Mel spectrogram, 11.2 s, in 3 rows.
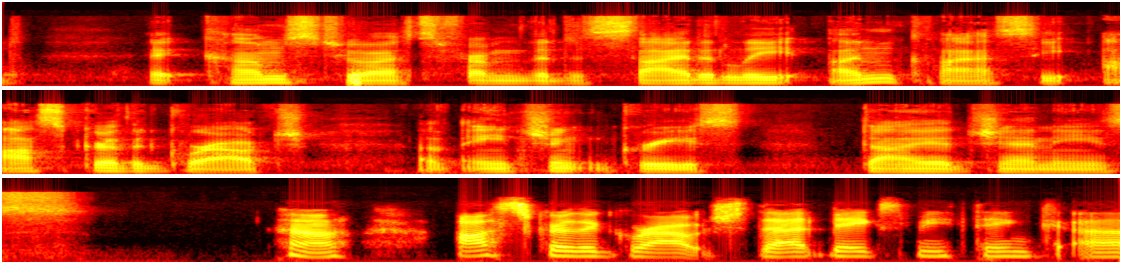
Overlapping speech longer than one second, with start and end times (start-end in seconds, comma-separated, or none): none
